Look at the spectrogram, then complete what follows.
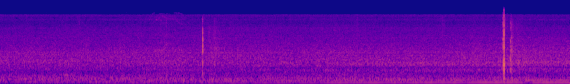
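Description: A baseball smacking into a leather fielder's glove on an overhead catch near the end, one short, sharp pop. A fainter sharp crack comes about two and a half seconds in, over a steady low hum.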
